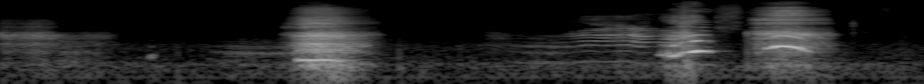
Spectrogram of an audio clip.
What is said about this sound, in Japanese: 猫ちゃんだって大丈夫ですって言ってくれてます。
